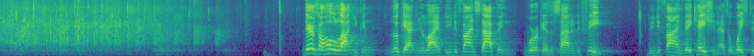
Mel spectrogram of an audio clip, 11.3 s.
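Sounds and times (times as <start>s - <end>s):
audience clapping hands: 0.0s - 3.9s
speech: 4.6s - 9.1s, 9.7s - 11.3s.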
